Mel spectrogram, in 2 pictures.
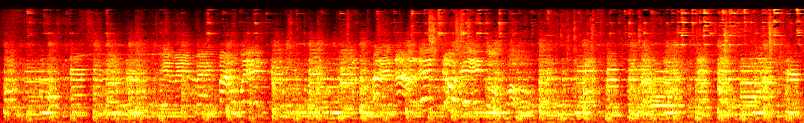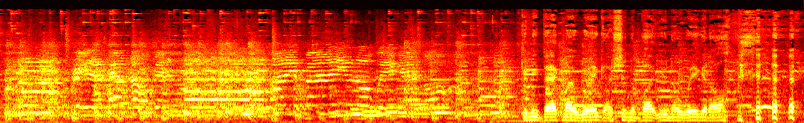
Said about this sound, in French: He always said, uh, I don't know how to play shit, I just make it sound good. Il y avait des Larsen, il y avait des guitares et des amplis pourris, mais ils s'en foutaient du moment que ça sonnait bien.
